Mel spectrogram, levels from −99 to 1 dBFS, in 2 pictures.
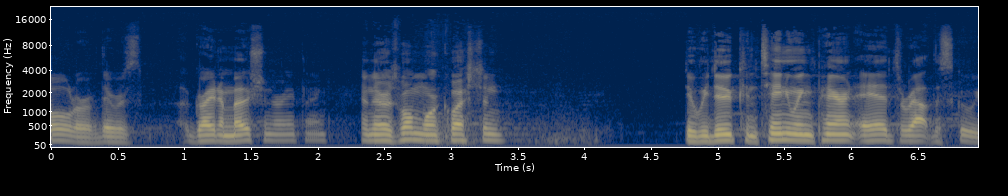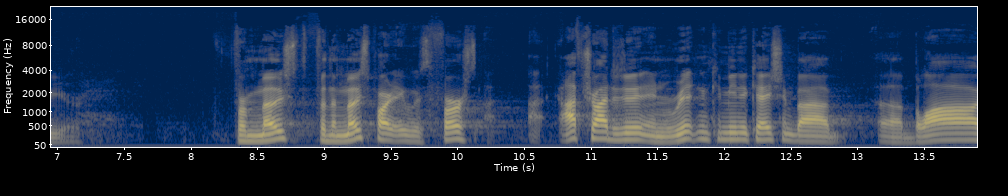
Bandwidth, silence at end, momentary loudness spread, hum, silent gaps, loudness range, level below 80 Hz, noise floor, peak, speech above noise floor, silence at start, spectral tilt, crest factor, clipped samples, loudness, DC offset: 14 kHz; 0 s; 16 LU; none; none; 6 LU; -82 dBFS; -79 dBFS; -12 dBFS; 47 dB; 0 s; -6 dB/octave; 22 dB; under 0.1%; -32 LUFS; under 0.1%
